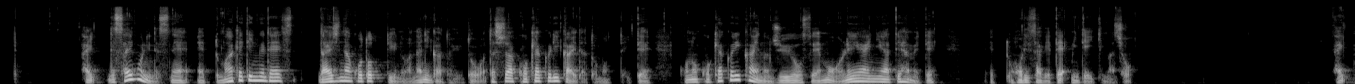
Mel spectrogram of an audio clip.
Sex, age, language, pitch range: male, 40-59, Japanese, 85-130 Hz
